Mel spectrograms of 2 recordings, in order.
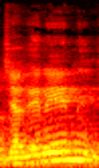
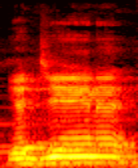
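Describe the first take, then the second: First: The word begins with a j sound. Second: The word begins with a y sound. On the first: The speaker calls it wrong. "जा तो है ही नहीं वहां" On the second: The speaker calls it right. "या है यज्ञेन"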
